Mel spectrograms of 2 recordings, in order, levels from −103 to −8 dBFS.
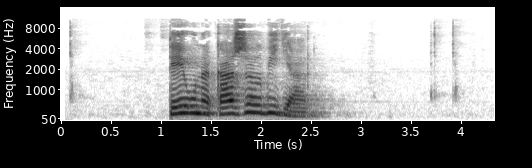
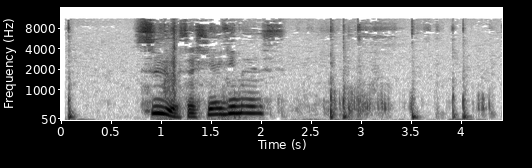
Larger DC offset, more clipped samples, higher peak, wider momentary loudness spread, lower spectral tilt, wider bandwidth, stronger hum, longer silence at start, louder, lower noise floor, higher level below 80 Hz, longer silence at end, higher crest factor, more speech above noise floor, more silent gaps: neither; neither; second, -6 dBFS vs 0 dBFS; second, 17 LU vs 24 LU; about the same, -4 dB/octave vs -4.5 dB/octave; about the same, 11 kHz vs 11.5 kHz; neither; first, 1.1 s vs 0.05 s; second, -22 LUFS vs -14 LUFS; first, -82 dBFS vs -57 dBFS; second, -72 dBFS vs -48 dBFS; first, 1.8 s vs 0.35 s; about the same, 20 dB vs 18 dB; first, 60 dB vs 44 dB; neither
